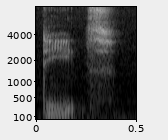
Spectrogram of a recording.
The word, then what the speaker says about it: Dietz: Park Dietz, who I've been pronouncing Detz, but been corrected that he calls himself Dietz.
